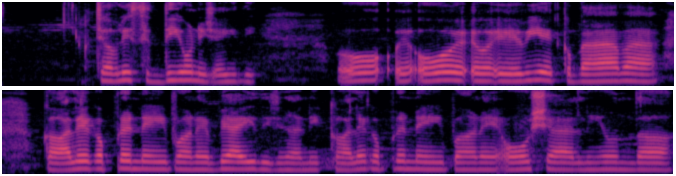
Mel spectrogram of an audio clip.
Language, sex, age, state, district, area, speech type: Dogri, female, 18-30, Jammu and Kashmir, Udhampur, rural, spontaneous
